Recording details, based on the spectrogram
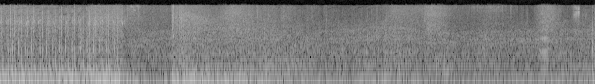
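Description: Sustained turret gunfire in the Mass Effect video game: a dense, loud burst of rapid automatic fire opens the clip, then continues as steadier, slightly softer rattling shots with no talking.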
